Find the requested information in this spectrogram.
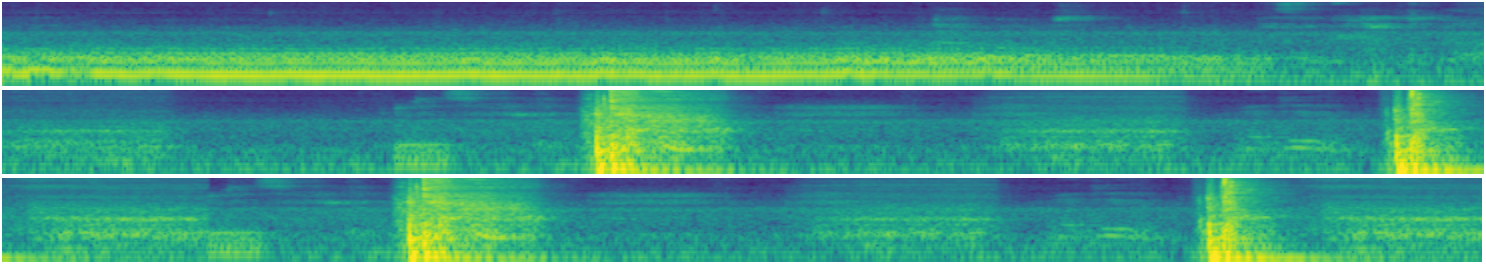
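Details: Cat hissing through a sliding door at a raccoon entering by the cat door on a back patio while swatting at it: four sharp, breathy bursts of hiss spaced two to three seconds apart, after several seconds of low, steady murmuring indoors.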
